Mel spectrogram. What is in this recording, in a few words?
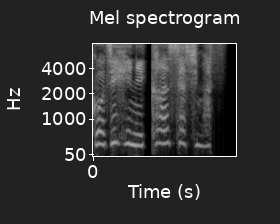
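healed, Japanese; veina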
